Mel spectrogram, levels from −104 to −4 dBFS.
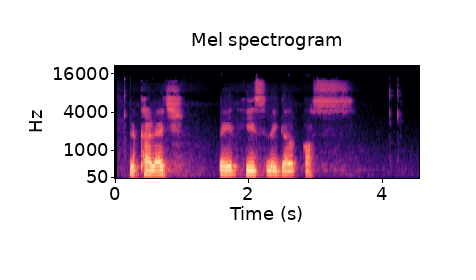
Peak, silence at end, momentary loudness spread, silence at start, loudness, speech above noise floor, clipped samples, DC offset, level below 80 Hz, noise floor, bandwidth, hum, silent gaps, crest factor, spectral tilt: -2 dBFS; 1.4 s; 20 LU; 0.2 s; -16 LUFS; 52 dB; under 0.1%; under 0.1%; -62 dBFS; -68 dBFS; 12.5 kHz; none; none; 16 dB; -7 dB/octave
